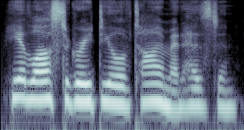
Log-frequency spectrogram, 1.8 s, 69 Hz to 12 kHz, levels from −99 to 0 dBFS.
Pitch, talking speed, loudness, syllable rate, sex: 200 Hz, 325 wpm, -17 LUFS, 6.4 syllables/s, female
